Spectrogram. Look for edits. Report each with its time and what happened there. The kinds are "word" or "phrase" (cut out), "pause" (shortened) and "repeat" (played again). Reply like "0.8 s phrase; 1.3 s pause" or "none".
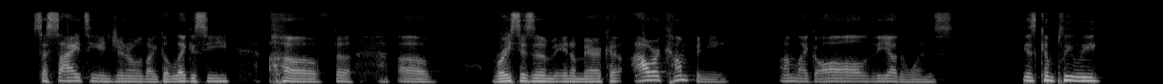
1.6 s word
